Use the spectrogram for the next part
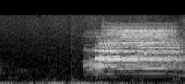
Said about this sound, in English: now if you click on here, this is a cow.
